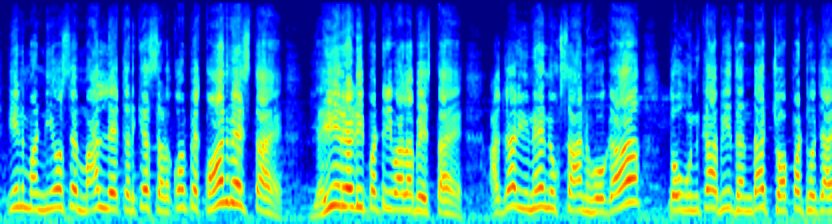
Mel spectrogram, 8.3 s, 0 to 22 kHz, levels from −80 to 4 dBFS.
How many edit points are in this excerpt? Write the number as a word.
zero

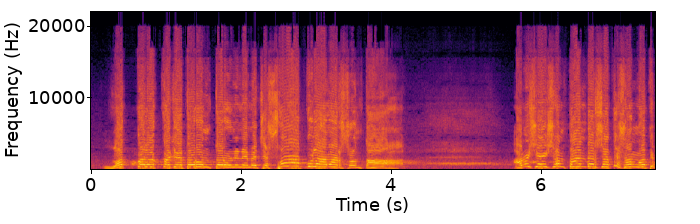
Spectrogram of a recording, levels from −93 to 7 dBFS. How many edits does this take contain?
zero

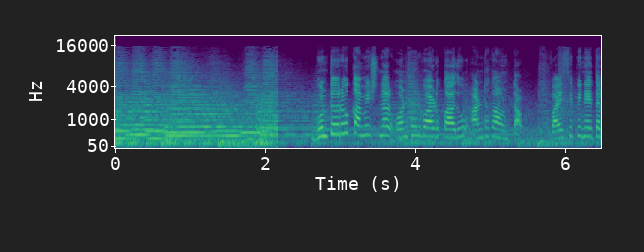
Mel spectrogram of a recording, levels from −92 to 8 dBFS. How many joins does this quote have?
one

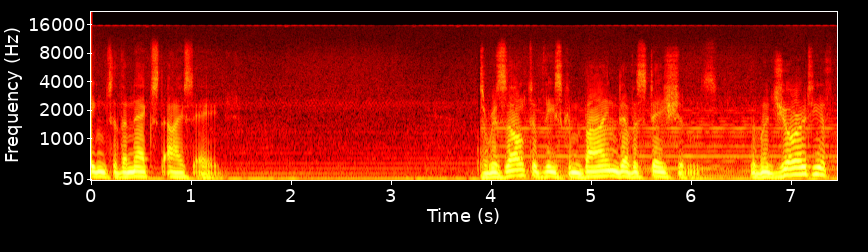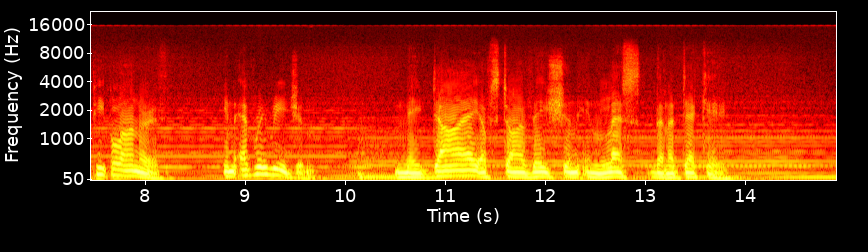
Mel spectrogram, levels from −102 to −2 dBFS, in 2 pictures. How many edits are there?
one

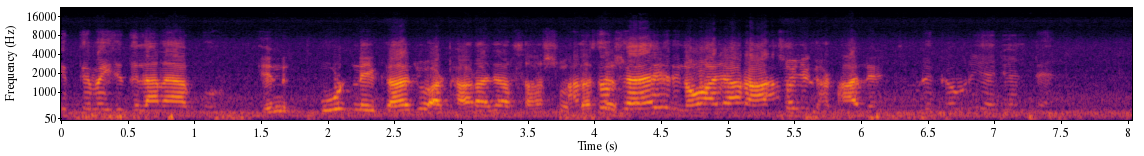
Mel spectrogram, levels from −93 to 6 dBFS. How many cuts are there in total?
zero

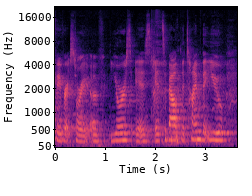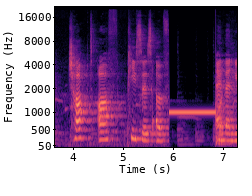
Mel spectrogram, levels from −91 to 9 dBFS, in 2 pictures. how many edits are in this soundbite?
zero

